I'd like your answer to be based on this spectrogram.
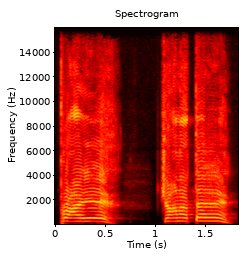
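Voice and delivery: high, loud calls, one name at a time; yelling names. Retold or imitated. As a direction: holler for lost friends across a club. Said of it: "yelling your name".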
